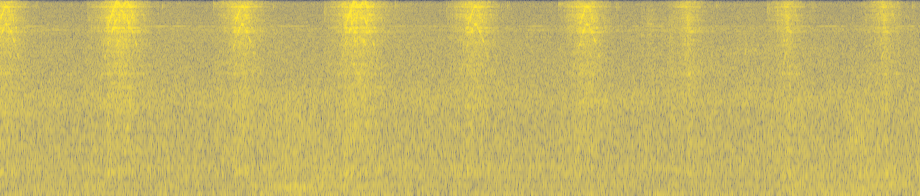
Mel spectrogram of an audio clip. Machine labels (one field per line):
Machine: slide rail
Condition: normal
